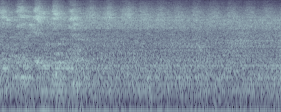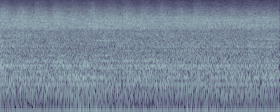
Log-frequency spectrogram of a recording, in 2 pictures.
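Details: Hydraulic bandsaw mill quarter sawing a log (jelly roll method), after blade rubbing and suspected crud on the band were cleared by increasing lubricant flow rate: steady, even hum with no scraping, blade cutting clean and smooth.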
